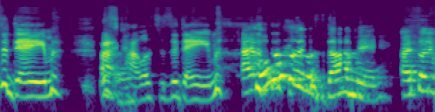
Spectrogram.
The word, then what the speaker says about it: Dame: how do you say your last name Palace Dame just name okay I didn't know Dom a dame I don't know Dave Koz Dame she's a dame palace is a dame I mean I thought it was something very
